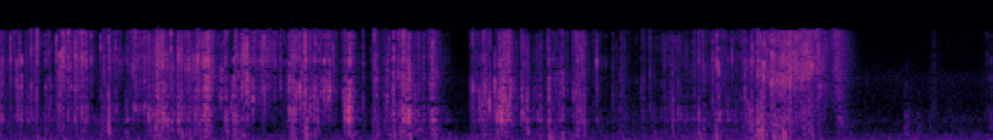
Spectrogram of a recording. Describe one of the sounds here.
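A foil wrapper crinkles and tears loudly up close.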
